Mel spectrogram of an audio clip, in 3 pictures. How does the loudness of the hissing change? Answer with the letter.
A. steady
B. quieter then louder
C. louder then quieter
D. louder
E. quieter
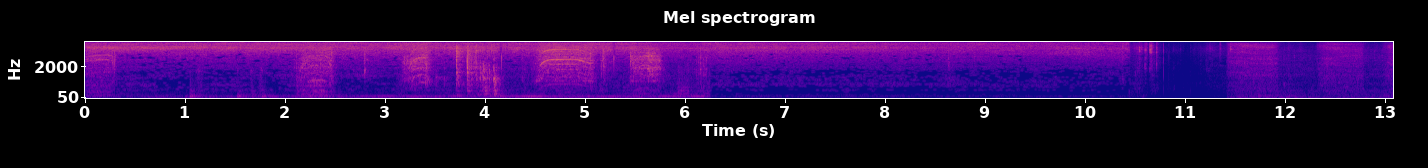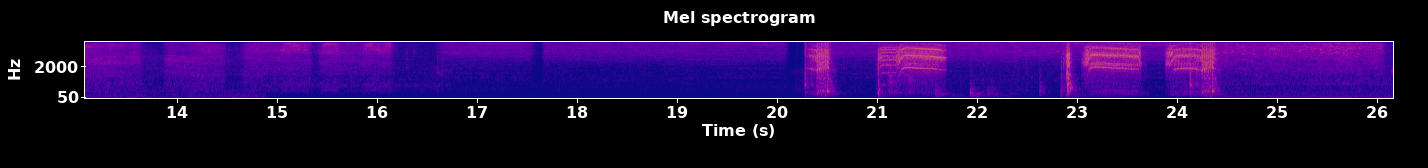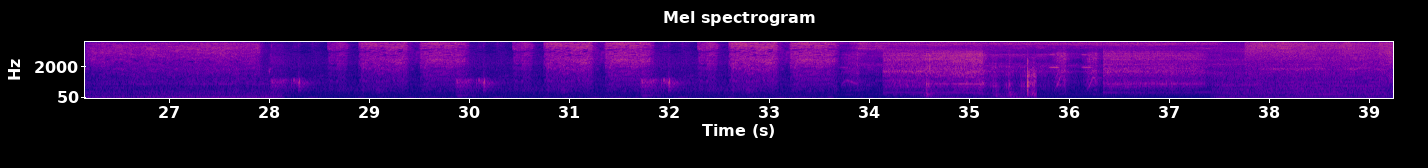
B.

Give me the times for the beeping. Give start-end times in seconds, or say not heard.
not heard.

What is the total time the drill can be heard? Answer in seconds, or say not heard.
16 s.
